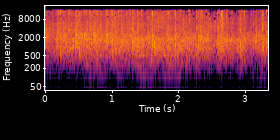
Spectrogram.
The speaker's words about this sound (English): Welcome to the University of Texas. Y'all give Chris Singleton a hand.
